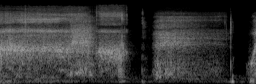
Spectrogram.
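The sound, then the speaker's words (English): A person imitates an alligator's hiss, pushing out long, breathy, airy bursts of hissing noise, with two short pauses breaking the sound into three loud sprays of air. “I don't know what noise gators make. They hiss.”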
